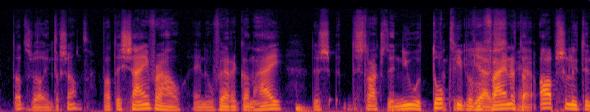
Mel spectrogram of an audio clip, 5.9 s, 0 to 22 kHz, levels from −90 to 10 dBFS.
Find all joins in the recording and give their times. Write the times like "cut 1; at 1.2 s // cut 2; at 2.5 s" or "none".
cut 1; at 0.9 s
